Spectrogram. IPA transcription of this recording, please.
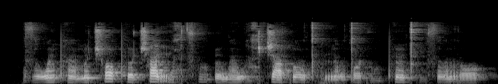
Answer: zˤ ə̃˨ w ə̃˧ pʰ ã˨ m ə̃˧ t͡ʃʰ ɔ˦ pʰ ɵ˧ t͡ʃʰ a˦ rʲ ɔ̤˧ ħ t͡sʰ ɔ̤˦ ʔ ɵ˨ w ã˧ w a̤˨ ħ t͡ʃ a˦˨ k ɔ̃˦˨ tˤ a̤˨ rʲ ɔ̃˨ tˤ ə˦˨ k ɔ̤˧ pʰ ə̃˦˨ kʰ ɔ̤˦ sˤ ã˦ r ɔ˧

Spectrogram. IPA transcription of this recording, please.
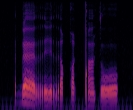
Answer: ɗ ɛ r i r ɪ q ɪ ǃ ã t ʊ

